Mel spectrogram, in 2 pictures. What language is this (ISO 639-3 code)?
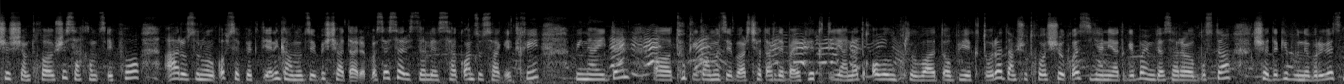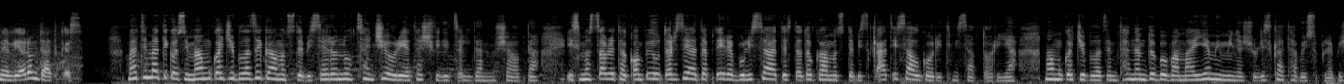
ron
